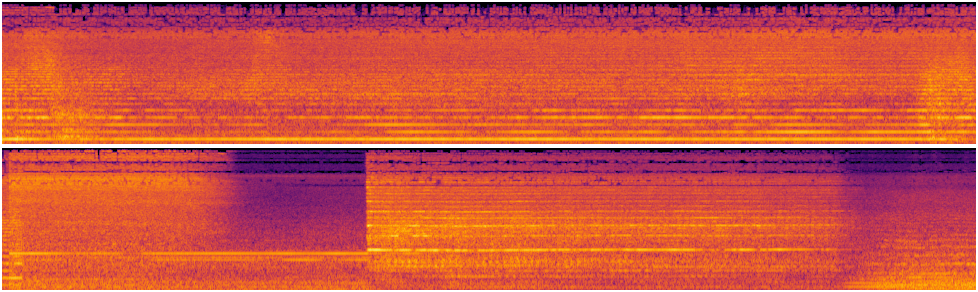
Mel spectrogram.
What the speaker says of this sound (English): we're going to go ahead and watch this panel get cut with our CNC machine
